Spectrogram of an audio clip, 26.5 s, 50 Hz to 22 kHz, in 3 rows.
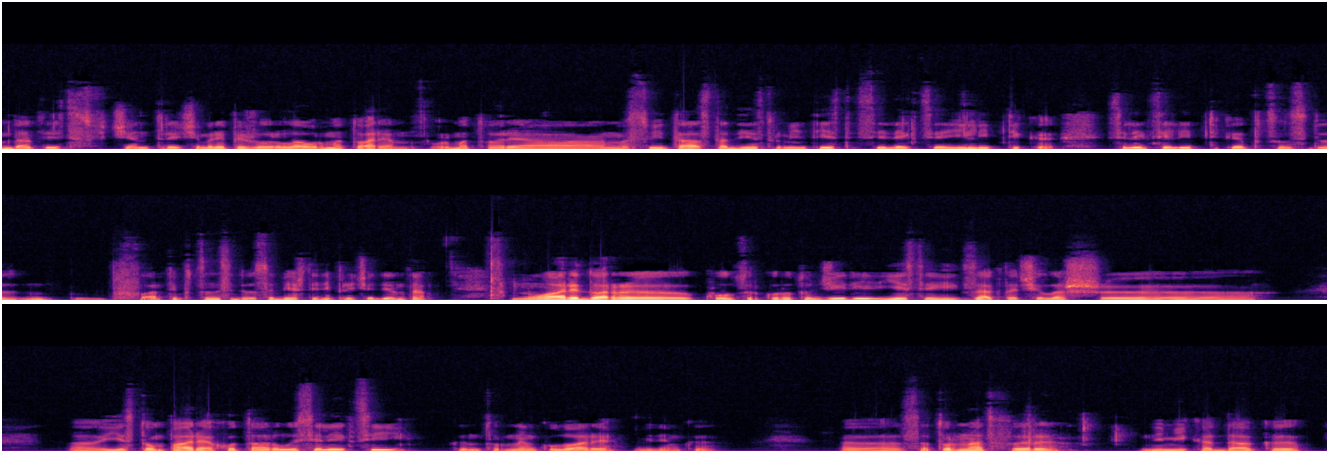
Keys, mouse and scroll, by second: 1.0 click, 3.7-6.9 drag, 7.8 click, 16.1-17.1 drag, 19.1 click, 21.1 click, 22.0 click, 24.9 ctrl+z.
